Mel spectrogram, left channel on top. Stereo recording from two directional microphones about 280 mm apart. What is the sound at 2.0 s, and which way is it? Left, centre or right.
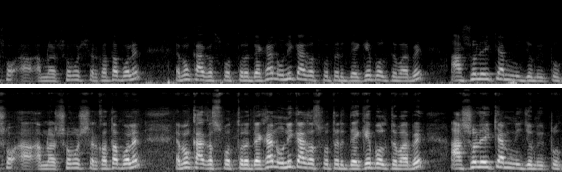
Speech, right.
